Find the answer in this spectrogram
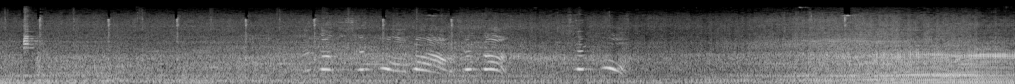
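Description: Motorcycle engine idling amid street traffic, then revving with a rising pitch near the end as it pulls away. A burst of short, high chirps comes through the middle, and a faint tick repeats about every 0.7 seconds.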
